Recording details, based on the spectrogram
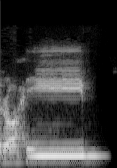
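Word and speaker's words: الرحيم: জের মি রহিমি এখানে যেহেতু বাক্যের শেষ এ কারণে মিমকে জের পড়া যাবে না সাকিন করে পড়তে হবে রহিম তাহলে বিসমিল্লাহ হির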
